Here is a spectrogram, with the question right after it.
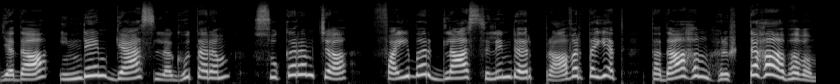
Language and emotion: Sanskrit, happy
